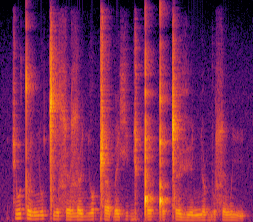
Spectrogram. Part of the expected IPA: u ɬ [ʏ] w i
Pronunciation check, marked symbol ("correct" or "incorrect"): correct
